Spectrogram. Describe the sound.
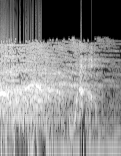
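A church audience loudly shouts hallelujah together in response to a preacher's call, a dense burst of massed voices that holds strong and then eases off toward the end.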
